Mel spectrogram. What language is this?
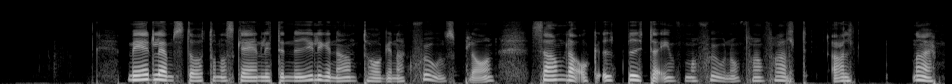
Swedish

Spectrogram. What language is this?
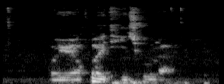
Chinese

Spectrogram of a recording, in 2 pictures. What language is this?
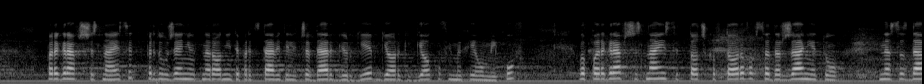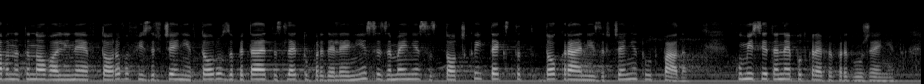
Bulgarian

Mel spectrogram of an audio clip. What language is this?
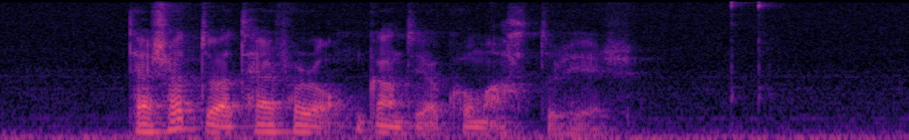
Faroese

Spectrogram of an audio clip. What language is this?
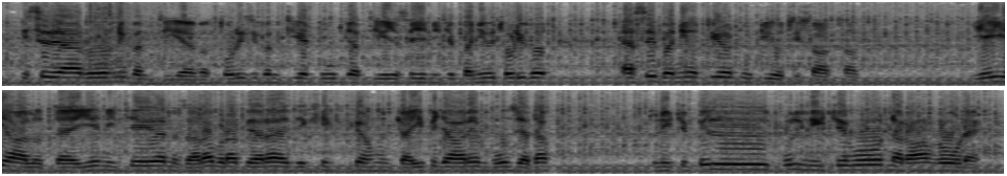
Hindi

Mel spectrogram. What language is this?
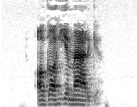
Persian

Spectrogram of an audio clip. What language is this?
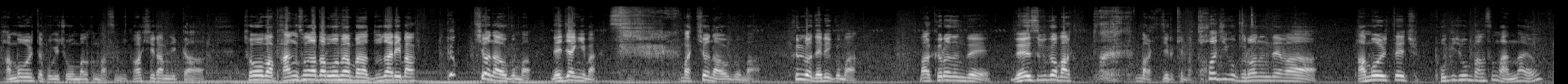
Korean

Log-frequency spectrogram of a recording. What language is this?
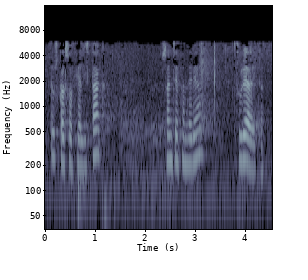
Basque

